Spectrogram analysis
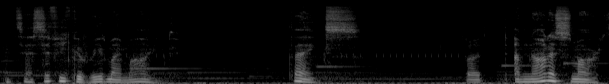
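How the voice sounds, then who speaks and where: A man voicing a self-doubting young office worker who speaks quietly and apologetically. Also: mid-range voice, takes it slowly, faint music behind, lightly acted. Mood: wistful.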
